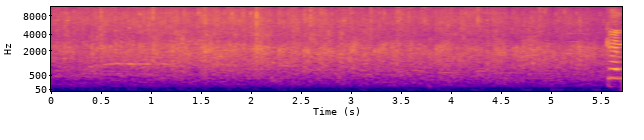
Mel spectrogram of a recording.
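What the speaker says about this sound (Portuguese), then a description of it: "Mais uma salva de palmas para todos eles." An audience at the IberAnime Porto 2019 anime convention claps steadily for a group cosplay entry, a dense, even wash of applause heard from within the crowd, with no talk over it.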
